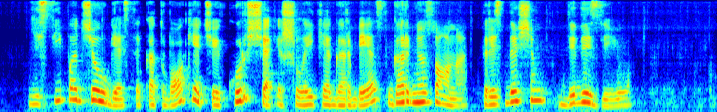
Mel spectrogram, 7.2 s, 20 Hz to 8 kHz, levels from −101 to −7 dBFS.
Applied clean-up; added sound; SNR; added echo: neural separator model SepFormer DNS4.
